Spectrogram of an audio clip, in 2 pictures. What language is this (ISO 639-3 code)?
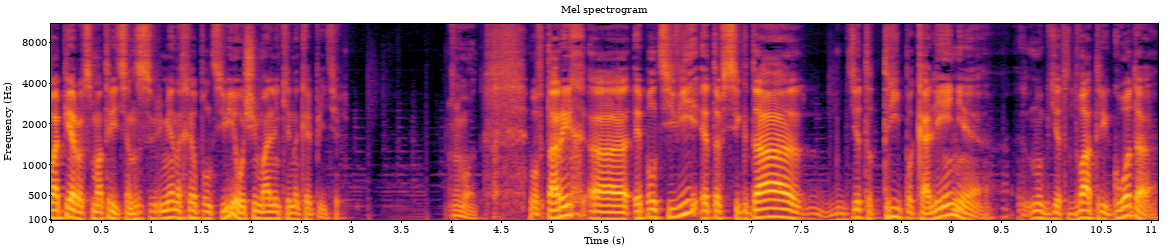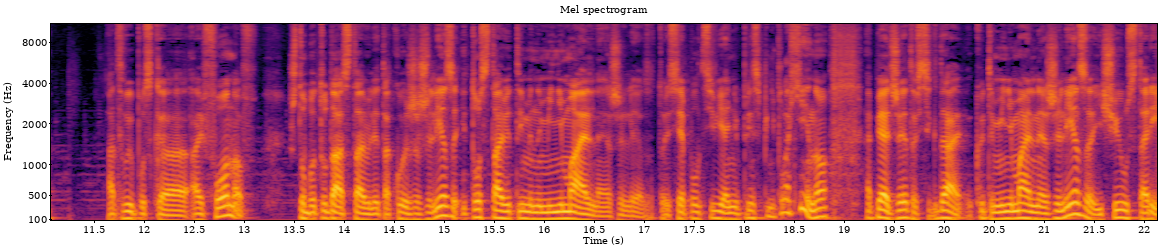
rus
